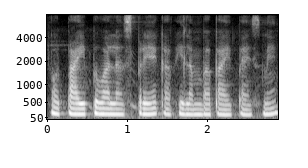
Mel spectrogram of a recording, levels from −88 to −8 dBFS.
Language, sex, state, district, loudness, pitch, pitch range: Hindi, female, Punjab, Fazilka, -16 LUFS, 155 Hz, 150-165 Hz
